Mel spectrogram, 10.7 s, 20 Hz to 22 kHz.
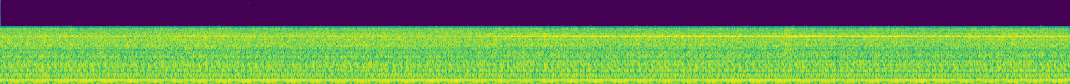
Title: Candy GO4 127 DF spinning with bad bearings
